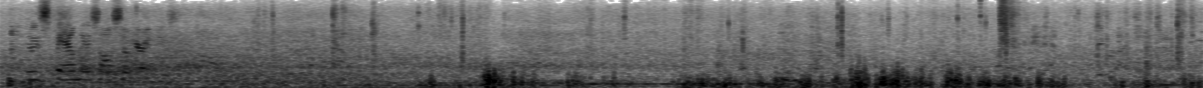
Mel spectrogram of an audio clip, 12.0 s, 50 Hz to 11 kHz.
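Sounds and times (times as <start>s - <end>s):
wind buffeting microphone: 3.5s - 12.0s.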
